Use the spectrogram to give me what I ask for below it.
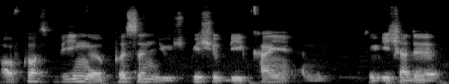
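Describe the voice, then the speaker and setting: A man's voice: fairly low pitch, moderate pace, a bit bright, soft background music, rough recording. A man chatting as a podcast guest in colloquial Singlish-style with clipped grammar and 'lah'. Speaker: guest tattoo artist. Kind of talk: casual podcast chat.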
